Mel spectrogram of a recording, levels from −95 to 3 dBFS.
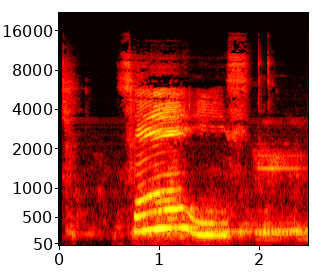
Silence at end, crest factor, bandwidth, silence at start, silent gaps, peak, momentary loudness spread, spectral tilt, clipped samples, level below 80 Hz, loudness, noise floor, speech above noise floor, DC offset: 0 s; 18 dB; 15 kHz; 0.05 s; none; -6 dBFS; 17 LU; -3.5 dB/octave; under 0.1%; -68 dBFS; -22 LUFS; -49 dBFS; 26 dB; under 0.1%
